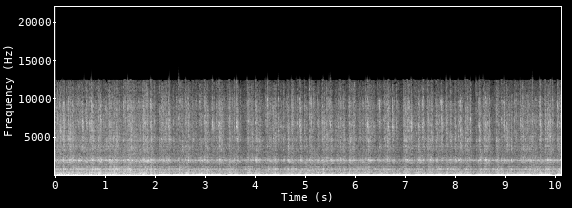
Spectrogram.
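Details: 1977 Chevy Silverado K10 with 406 small block V8 (Crane Energizer 302H cam, Holley 750 double pumper, Weiand intake, MSD billet distributor, Dynomax headers, Flowmaster exhaust) idling with a loping, uneven beat and heavy low rumble; rough idle, cause unclear.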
